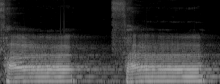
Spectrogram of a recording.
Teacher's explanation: নিচের ঠোঁটের পেট সামনের উপরের দুই দাঁতের আগার সঙ্গে লাগাইয়া একটি হরফ উচ্চারিত হয়, সেটা হচ্ছে ফা।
